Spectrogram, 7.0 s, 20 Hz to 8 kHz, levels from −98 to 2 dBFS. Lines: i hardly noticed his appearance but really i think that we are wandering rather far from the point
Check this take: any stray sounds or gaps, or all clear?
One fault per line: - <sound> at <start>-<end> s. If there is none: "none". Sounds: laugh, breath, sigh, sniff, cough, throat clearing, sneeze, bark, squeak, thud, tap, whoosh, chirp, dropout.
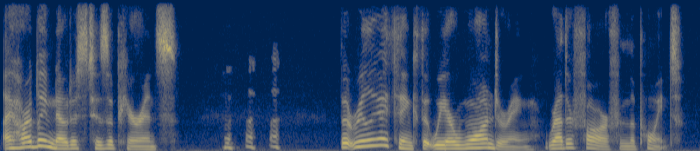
- laugh at 2.2-2.8 s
